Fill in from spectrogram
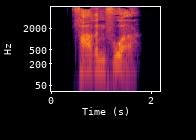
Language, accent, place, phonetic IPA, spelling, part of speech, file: German, Germany, Berlin, [ˌfaːʁən ˈfoːɐ̯], fahren vor, verb, De-fahren vor.ogg
- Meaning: inflection of vorfahren: 1. first/third-person plural present 2. first/third-person plural subjunctive I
